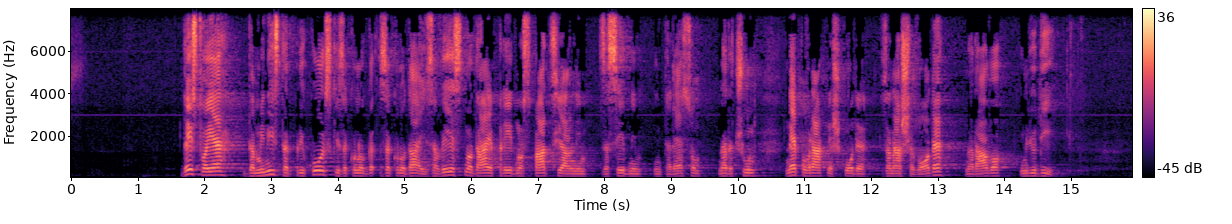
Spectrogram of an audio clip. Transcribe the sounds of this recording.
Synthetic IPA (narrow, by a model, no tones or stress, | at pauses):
d̪ɛjst̪ʋɔjɛd̪aminist̪əɾpɾiɔkoːlskizakɔnɔd̪aːjizaʋeːst̪nɔd̪aːjɛpɾeːd̪nɔst̪̚paɾt̪siaːlnim | zaseːbnimint̪ɛɾɛːsɔm | naɾat͡ʃuːnː | ɛpɔʋɾaːt̪nɛʃkoːd̪ɛzanaːʃɛʋɔːd̪ɛnaɾaːʋɔinljud̪iː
